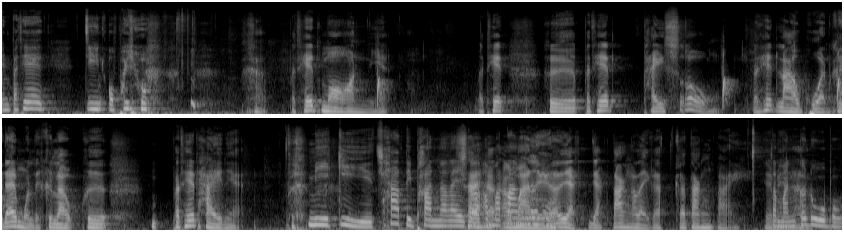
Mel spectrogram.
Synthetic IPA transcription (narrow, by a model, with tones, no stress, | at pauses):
pe˧npɾa˧t̪ʰeː˥˩t̪̚t͡ɕiː˧nʔo˨˩pʰːa˧jo˧˥˩ | kʰa˦˥˩p̚ːɾa˧t̪ʰeː˥˩t̪̚mɔː˧n˩ḭ˦˥ɐ | pːɾa˧t̪ʰeː˥˩t̪̚kʰɯː˧pɾa˧t̪ʰeː˥˩t̪̚ʰːa˧jsoː˥˩ŋpɾa˧t̪ʰeː˥˩t̪̚laː˧wpʰu˨˧˩ənkʰɯː˧daː˥˩jmo˨˩t̪̚lɤː˧jkʰɯː˧ɾa˧wkʰɯː˧pɾa˧eː˥˩t̪ʰːa˧jni˥˩ɐmiː˧kiː˨˩t͡ɕʰaː˥˩t̪i˨˩pʰa˧nʔa˧ɾa˧jt͡ɕʰa˥˩jka˧a˥˧a˧ʔa˧a˧˥maː˧lɤː˧˥˩ja̰ː˨˩k̚jaː˨˩k̚t̪a˥˩ŋʔa˧ɾa˧jkɔ˥˩kɔː˥˩t̪a˥˩ŋpa̰˧ja˥˩ɛː˨˦ma˧nkɔː˥˩duː˧bɔː˨˩k̚w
